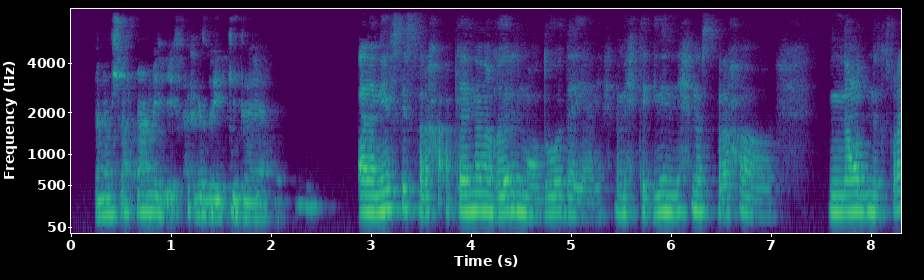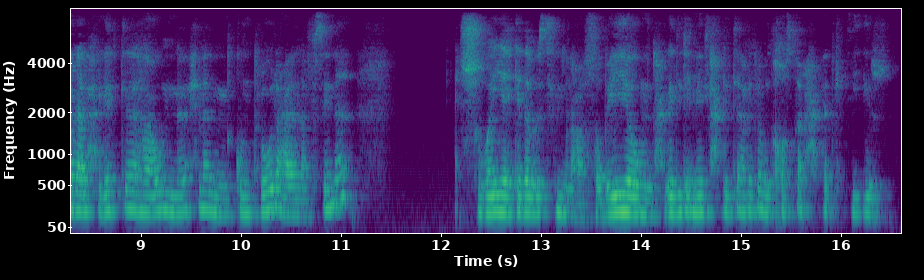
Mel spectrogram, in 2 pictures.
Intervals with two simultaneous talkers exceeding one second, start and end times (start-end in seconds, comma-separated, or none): none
